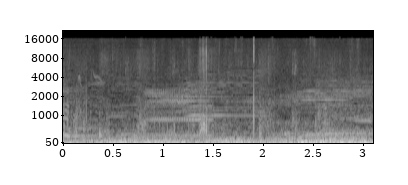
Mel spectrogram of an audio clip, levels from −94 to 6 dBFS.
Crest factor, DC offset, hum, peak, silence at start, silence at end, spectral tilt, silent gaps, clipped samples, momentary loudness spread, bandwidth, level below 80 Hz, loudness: 18 dB; under 0.1%; none; -2 dBFS; 0 s; 0 s; -5.5 dB/octave; none; under 0.1%; 5 LU; 17 kHz; -22 dBFS; -25 LUFS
